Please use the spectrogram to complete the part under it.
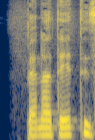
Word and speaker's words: Bernadette: Bernadette ist ein französischer Name. – Ja. – Und daher wird der letzte Buchstabe des E nicht ausgesprochen.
